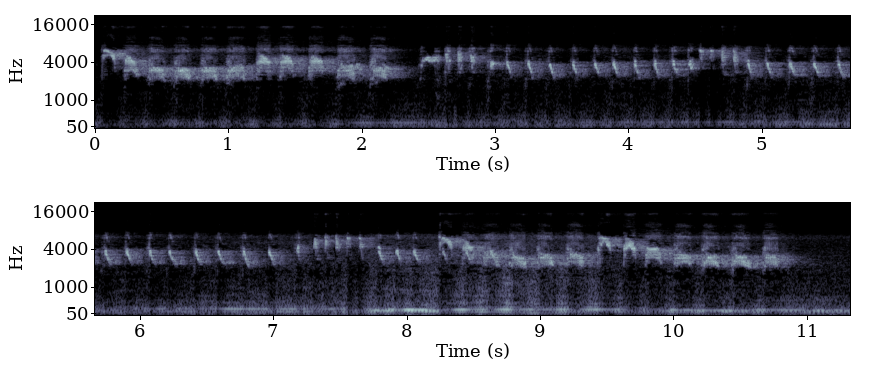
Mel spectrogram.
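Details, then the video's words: Long, continuous run of high, rapid chirps from a Green leafbird, in repeated rising-and-falling waves of steady beats. The bird is being trained to raise its crest and sing ngentrok, with faint low hum behind. "Cara melatih Cucak Ijo agar mau njambul dan ngentrok"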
